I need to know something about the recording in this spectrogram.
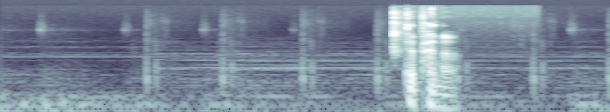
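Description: Slow footsteps tap on a hard floor.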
